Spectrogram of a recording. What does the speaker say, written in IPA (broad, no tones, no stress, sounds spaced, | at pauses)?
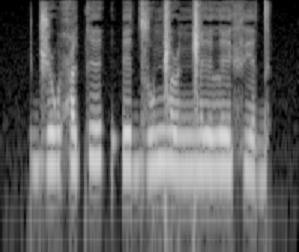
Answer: d͡ʒ ə˞ w ħ ɪ k ɪ | ʔ e d͡z u ŋ͡ǁ ə˞ ŋ͡ǁ ɪ l e fʲ ɛ d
